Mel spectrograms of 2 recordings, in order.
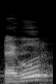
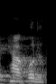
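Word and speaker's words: ঠাকুর: टैगोर इज the pronunciation that was used by Britishers और बाद में वही यूज किया गया. ये ठाकुर थे.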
